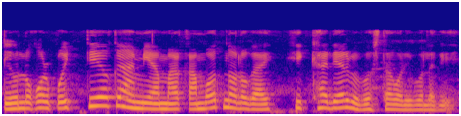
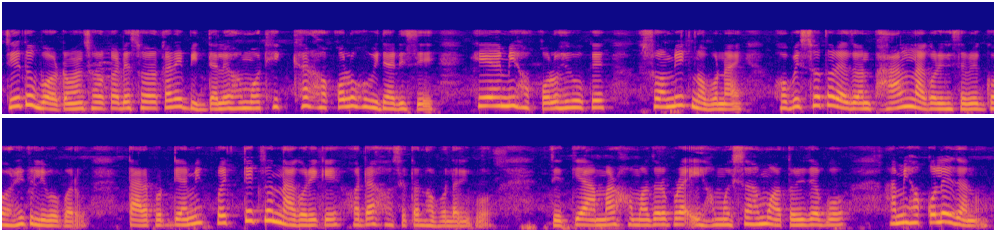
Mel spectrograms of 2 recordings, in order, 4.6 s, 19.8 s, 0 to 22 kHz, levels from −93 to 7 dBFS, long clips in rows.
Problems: none marked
